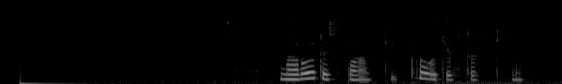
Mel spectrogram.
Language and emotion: Russian, sad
